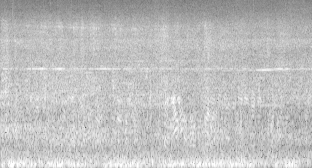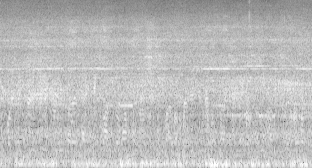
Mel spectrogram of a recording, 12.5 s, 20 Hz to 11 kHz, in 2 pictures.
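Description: An American Airlines Boeing 737-800 arriving from Mexico City at Dallas Fort Worth airport at night, a steady broadband engine roar sustained throughout with a low rumble, under faint background chatter.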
